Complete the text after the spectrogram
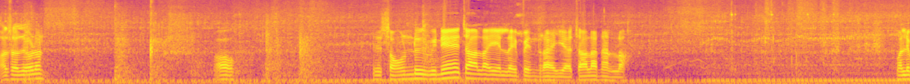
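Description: A motorcycle engine rumbles steadily at low speed.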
